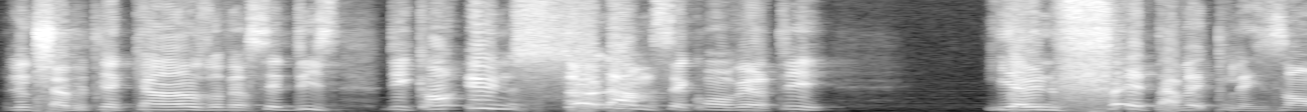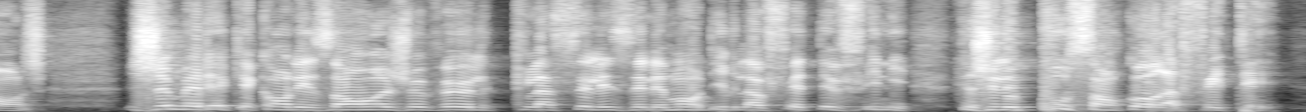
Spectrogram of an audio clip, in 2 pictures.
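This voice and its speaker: Here a man preaches a church sermon at normal speed, his high-pitched voice bright and ringing. His stories alternate between whispered-down asides and loud exclamations.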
